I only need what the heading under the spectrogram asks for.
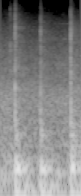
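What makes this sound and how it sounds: Three knocks on a Proton Saga door panel fitted with two layers of sound-deadening material and covered with foam. Each knock lands as a dull, low thud that dies away quickly, with no hollow ring.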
